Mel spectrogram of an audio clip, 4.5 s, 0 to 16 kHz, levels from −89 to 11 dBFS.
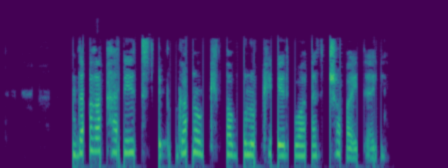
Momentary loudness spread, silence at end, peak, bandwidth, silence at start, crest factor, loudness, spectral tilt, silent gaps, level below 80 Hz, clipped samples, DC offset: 8 LU; 0.65 s; 0 dBFS; 8 kHz; 0.75 s; 22 dB; -20 LUFS; -3 dB/octave; 2.20-2.26 s; -52 dBFS; under 0.1%; under 0.1%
